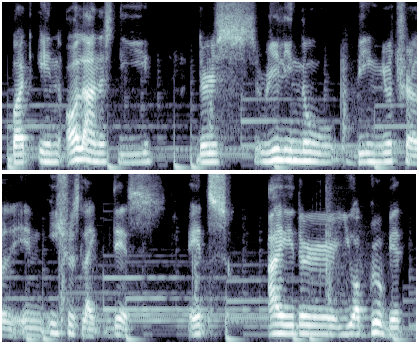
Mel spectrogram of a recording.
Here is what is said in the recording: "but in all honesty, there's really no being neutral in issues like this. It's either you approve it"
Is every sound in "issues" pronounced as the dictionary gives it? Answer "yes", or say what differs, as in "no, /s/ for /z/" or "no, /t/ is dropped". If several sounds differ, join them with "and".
no, /s/ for /z/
